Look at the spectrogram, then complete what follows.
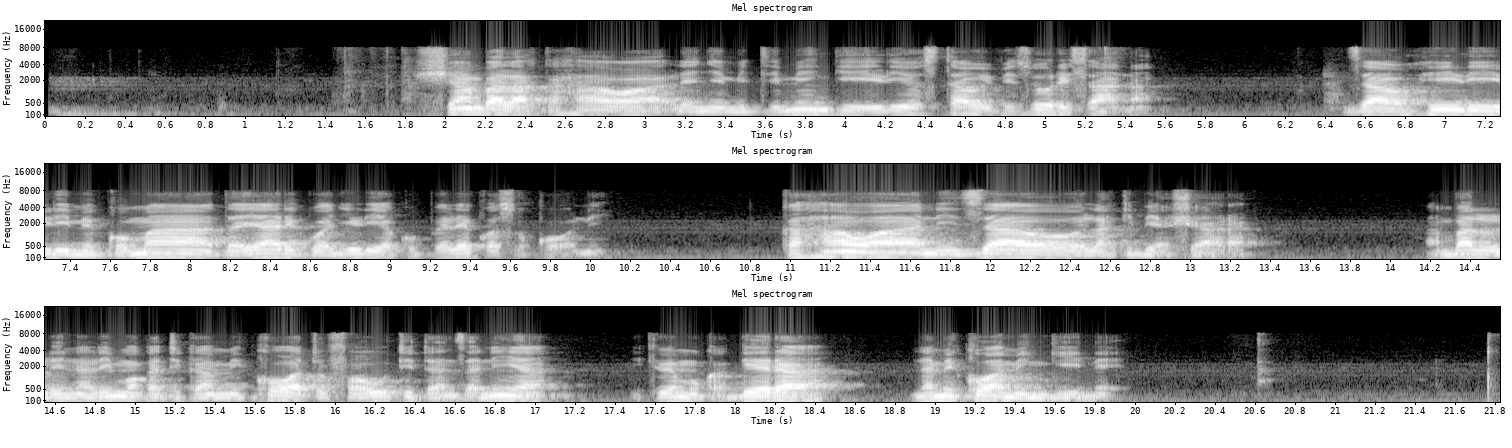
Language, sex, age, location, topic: Swahili, male, 25-35, Dar es Salaam, agriculture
